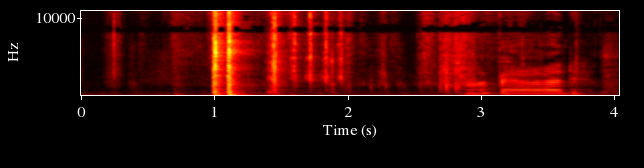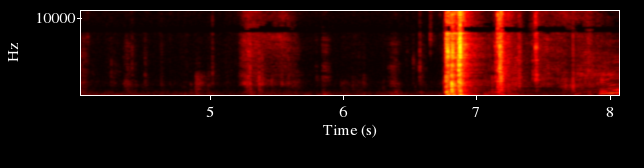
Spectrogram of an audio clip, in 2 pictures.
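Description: A desktop stapler snaps shut, driving a staple through a stack of paper.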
